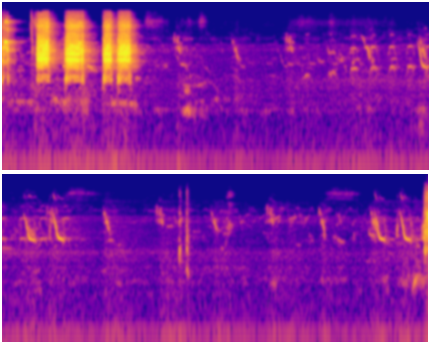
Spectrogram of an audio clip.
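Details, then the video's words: Black francolin calling with three loud, harsh, grating notes in quick succession, followed by scattered thin, high chirps and whistles from small birds and one more harsh note at the end. "titar sultan voice"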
